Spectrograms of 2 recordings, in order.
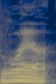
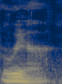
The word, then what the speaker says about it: Rear: I was named after my grandfather, who was Austrian, and I think they probably pronounced it rare, but for some reason my family pronounces it Rear.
